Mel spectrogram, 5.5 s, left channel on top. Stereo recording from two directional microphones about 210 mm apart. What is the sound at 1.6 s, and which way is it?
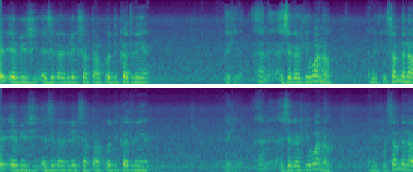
Speech, 45° left (ahead or behind).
